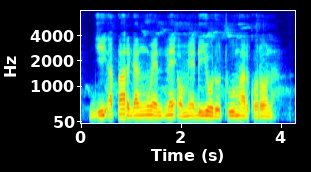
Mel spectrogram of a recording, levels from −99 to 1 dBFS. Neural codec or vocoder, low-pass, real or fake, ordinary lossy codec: none; 7.2 kHz; real; AAC, 32 kbps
